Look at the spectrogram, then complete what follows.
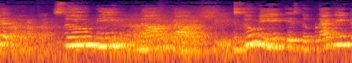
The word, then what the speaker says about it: Suminagashi: It's Suminagashi, so if you don't say it right, I will sue you. You want to follow me to say it? Suminagashi.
